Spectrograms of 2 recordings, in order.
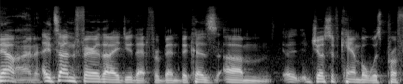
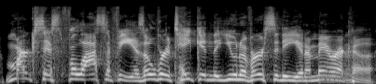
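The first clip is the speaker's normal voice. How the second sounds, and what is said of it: Imitates another person's voice. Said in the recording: “doing a Ben Shapiro voice”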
